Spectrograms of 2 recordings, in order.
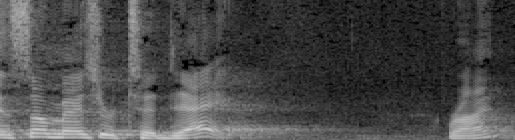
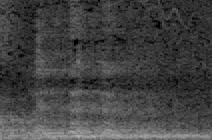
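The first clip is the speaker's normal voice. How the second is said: soft breathy laugh; 13 dB quieter than usual. Real, not acted. Laugh after the joke.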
